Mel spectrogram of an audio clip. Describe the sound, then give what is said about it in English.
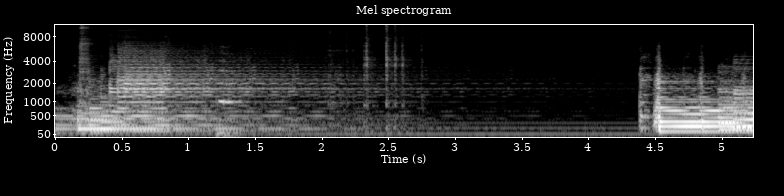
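An electric guitar plays loud, sustained chords through an effects-laden amplifier, ringing out and slowly decaying, with a few faint clicks before a fresh, loud chord is struck near the end. No one speaks. “I could even turn my amp up a little bit.”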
